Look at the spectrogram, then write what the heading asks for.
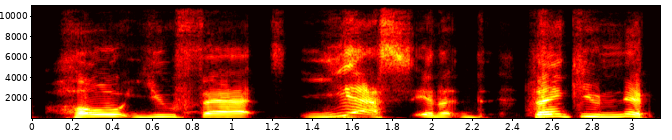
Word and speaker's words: Ho You Fat: And yes, it's spelled like it sounds. Ho space YOU space FAT. Ho You Fat.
